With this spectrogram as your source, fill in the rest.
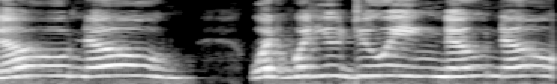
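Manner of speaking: put-on agitated, high, drawn-out, worked-up elderly woman voice. Retelling an elderly lady refusing a stranger paying: imitating a worked-up elderly lady. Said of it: "she's getting all, you know, worked up".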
